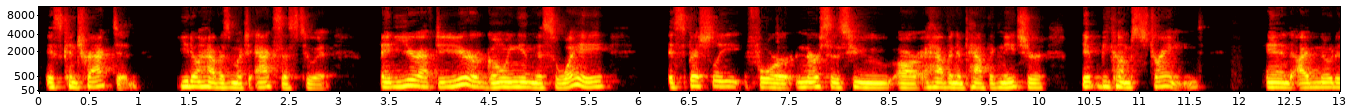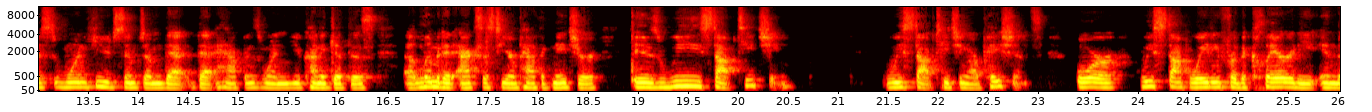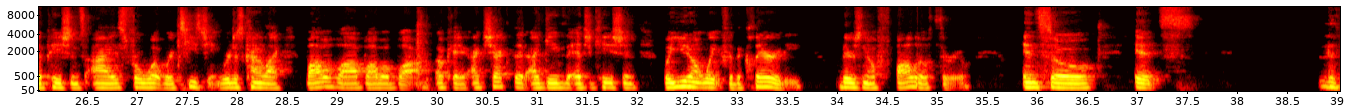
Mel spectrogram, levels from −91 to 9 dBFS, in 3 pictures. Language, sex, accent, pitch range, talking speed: English, male, American, 120-145 Hz, 170 wpm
